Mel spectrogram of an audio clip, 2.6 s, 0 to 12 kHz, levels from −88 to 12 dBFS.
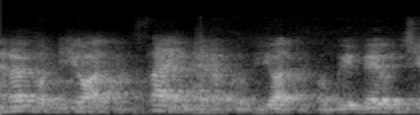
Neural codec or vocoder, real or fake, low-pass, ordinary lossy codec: codec, 16 kHz, 6 kbps, DAC; fake; 7.2 kHz; AAC, 32 kbps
